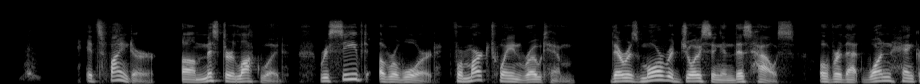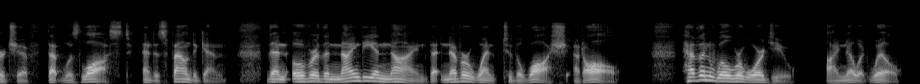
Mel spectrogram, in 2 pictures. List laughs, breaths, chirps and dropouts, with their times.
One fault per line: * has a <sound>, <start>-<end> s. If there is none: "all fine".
* has a whoosh, 0.2-0.4 s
